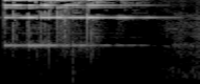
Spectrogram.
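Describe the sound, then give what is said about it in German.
A bright, high-pitched bell rings in a quick series of strikes, the tones sustaining and then fading out as the ringing stops. No talking, only the bell. “ich höre eine Glocke, was ist denn da los?”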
